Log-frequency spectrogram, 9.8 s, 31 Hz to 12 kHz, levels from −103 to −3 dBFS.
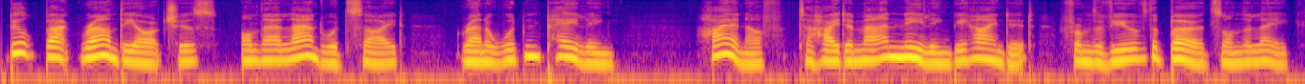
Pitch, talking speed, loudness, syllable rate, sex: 170 Hz, 190 wpm, -17 LUFS, 4.7 syllables/s, female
